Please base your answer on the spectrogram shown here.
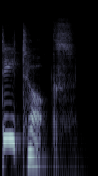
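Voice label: "detox", British English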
